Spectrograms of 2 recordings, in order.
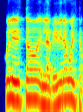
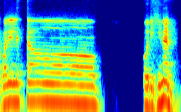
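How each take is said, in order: First: Asked fast and high; quick question. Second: Drawn out, each word separated; slow it down so students catch it; slow emphatic repeat. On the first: Teacher first asks the class quickly, raised voice. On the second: Teacher repeats the question slowly for emphasis. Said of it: "repeats the question". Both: Shown as a demonstration.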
